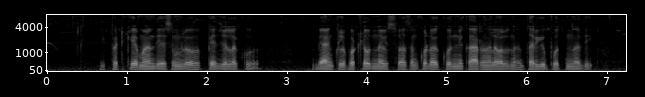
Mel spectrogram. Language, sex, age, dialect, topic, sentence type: Telugu, male, 41-45, Southern, banking, statement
